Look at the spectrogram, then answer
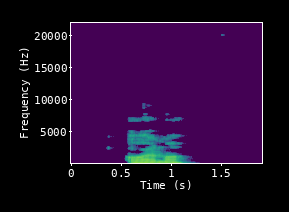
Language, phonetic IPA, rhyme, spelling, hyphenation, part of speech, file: Hungarian, [ˈɒlmɒ], -mɒ, alma, al‧ma, noun, Hu-alma.ogg
- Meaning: 1. apple 2. third-person singular single-possession possessive of alom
